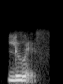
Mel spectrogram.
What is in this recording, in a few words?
"lewis", Indian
